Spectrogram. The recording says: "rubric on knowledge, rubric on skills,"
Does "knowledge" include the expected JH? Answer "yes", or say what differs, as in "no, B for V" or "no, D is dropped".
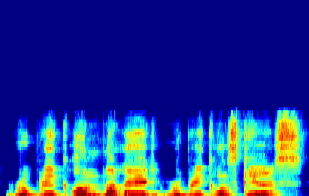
yes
